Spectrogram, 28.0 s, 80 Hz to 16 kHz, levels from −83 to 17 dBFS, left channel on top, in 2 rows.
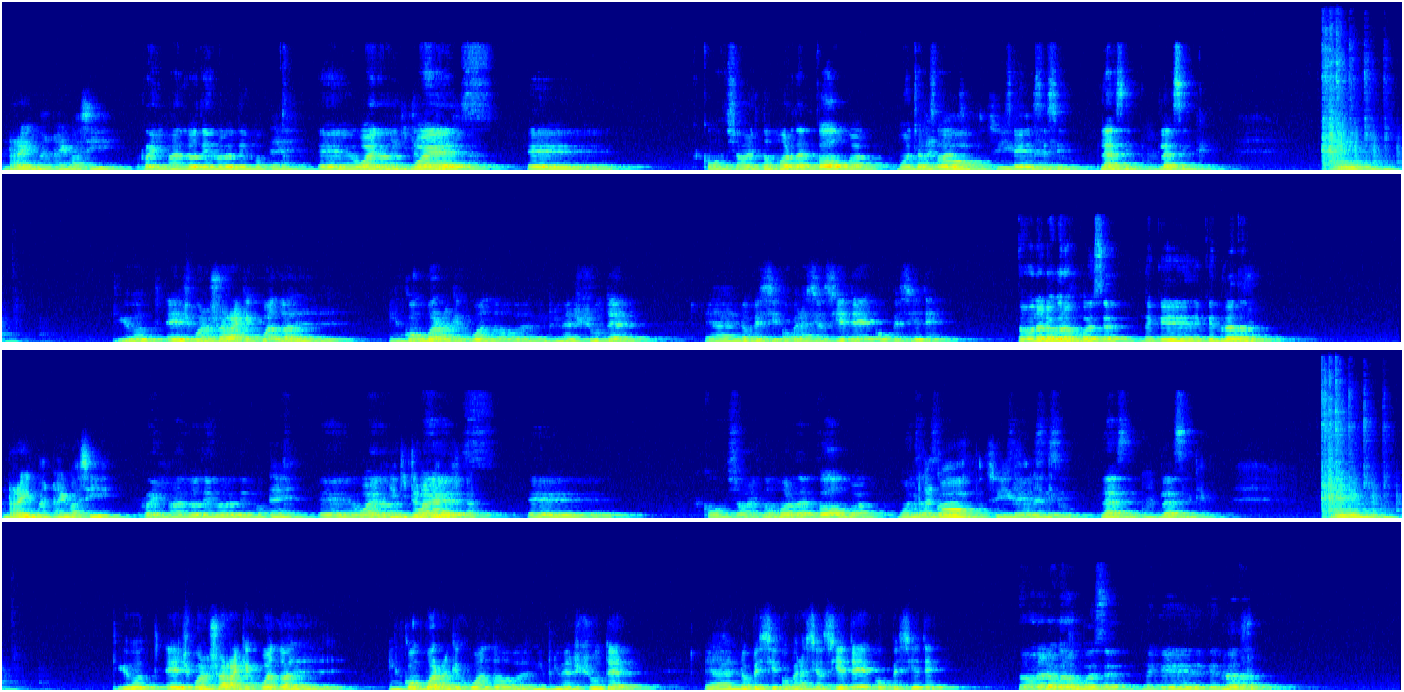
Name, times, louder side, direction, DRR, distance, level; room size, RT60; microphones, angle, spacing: voice 1, 0.0-1.1 2.7-3.0 3.6-4.8 9.1-10.6 11.4-12.0 13.3-14.0 15.1-17.4 17.9-20.3 21.0-23.4 24.7-24.9 26.2-26.5, right 3 dB, 45° right, 3 dB, 0.3 m, -27 dB
voice 2, 1.4-2.6 3.2-4.6 5.3-6.1 7.1-8.7 9.0-9.6 10.1-10.7 11.0-11.9 24.2-26.5, left 2 dB, 70° left, 2 dB, 0.4 m, -26 dB
sound 1, 9.9-10.0 13.2-14.5 15.8-15.9, equal, 65° right, 0.8 m, -31 dB
2.4 x 2.2 x 2.4 m, 0.85 s
head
